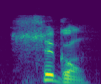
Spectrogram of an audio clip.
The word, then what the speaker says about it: second: aussi second et attention la prononciation du C qui se prononce gu second 3e donc vous voyez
